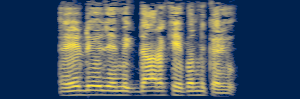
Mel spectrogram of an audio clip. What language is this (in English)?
Sindhi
